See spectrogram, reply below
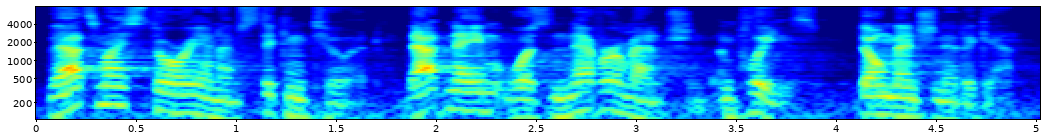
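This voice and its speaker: A man playing a shifty, nervous scavenger merchant in a video game, smooth-talking and evasive with anxious hedging. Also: mid-range voice, a little fast, sharp tone, long reverb tail, a little hiss or hum, close to an everyday voice.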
